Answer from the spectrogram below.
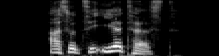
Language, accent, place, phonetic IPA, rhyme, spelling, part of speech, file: German, Germany, Berlin, [asot͡siˈiːɐ̯təst], -iːɐ̯təst, assoziiertest, verb, De-assoziiertest.ogg
- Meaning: inflection of assoziieren: 1. second-person singular preterite 2. second-person singular subjunctive II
